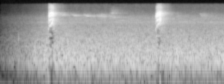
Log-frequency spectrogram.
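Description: Green-headed tanager giving two very high, sharp, thin tsit notes about a second and a half apart, over a faint steady background hiss.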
